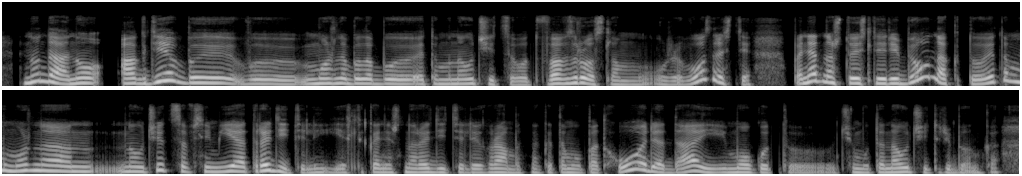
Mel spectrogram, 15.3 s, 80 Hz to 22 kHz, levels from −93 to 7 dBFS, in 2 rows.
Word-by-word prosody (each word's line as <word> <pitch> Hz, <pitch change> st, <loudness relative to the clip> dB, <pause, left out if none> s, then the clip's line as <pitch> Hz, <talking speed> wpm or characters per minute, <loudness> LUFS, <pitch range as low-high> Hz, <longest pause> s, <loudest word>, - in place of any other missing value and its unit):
Ну 285 Hz, +6 st, +2 dB
да, 245 Hz, -9 st, +5 dB
но 230 Hz, +2 st, +2 dB
а 225 Hz, 0 st, +4 dB
где 295 Hz, +11 st, +4 dB
бы 245 Hz, -4 st, +4 dB
вы 195 Hz, -2 st, -2 dB
можно 220 Hz, +2 st, +2 dB
было 215 Hz, 0 st, +3 dB
бы 200 Hz, +1 st, +1 dB, 0.2 s
этому 195 Hz, 0 st, -3 dB
научиться? 200 Hz, -5 st, -3 dB
Вот 160 Hz, -1 st, -5 dB
во 210 Hz, +2 st, +5 dB
взрослом 185 Hz, -7 st, 0 dB
уже 165 Hz, -1 st, -6 dB
возрасте. 200 Hz, -, -2 dB, 0.3 s
Понятно, 270 Hz, +4 st, +3 dB
что 230 Hz, -, +1 dB
если 220 Hz, -1 st, +4 dB
ребёнок, 300 Hz, -, +2 dB
то 195 Hz, +1 st, -1 dB
этому 280 Hz, +3 st, +1 dB
можно 260 Hz, +2 st, +2 dB, 0.2 s
н 220 Hz, 0 st, 0 dB, 0.2 s
научиться 215 Hz, +3 st, -2 dB
в 195 Hz, -, -14 dB
семье 215 Hz, +2 st, +1 dB
от 215 Hz, -, -3 dB
родителей. 175 Hz, -9 st, +1 dB
Если, 165 Hz, -3 st, -9 dB
конечно, 180 Hz, 0 st, -4 dB
родители 175 Hz, -1 st, -3 dB
грамотно 170 Hz, -2 st, -4 dB
к -, -, -9 dB
этому 170 Hz, -1 st, -5 dB
подходят, 205 Hz, -, -1 dB
да, 205 Hz, +9 st, +1 dB
и 175 Hz, -4 st, -1 dB
могут, 175 Hz, -2 st, -1 dB
э, 80 Hz, -1 st, -9 dB
чему-то 175 Hz, 0 st, -5 dB
научить 180 Hz, -2 st, -2 dB
ребёнка. 165 Hz, +2 st, -8 dB
200 Hz, 175 wpm, -24 LUFS, 175-230 Hz, 0.3 s, да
